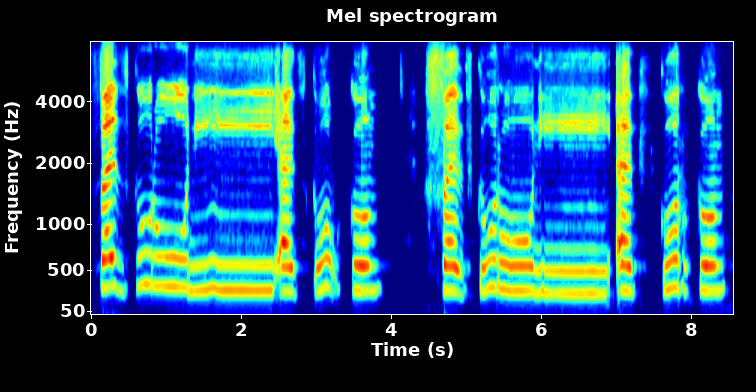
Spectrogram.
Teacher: فا کو ہم نے ذال کے ساتھ ملا دینا ہے حمزۃ الوصل ہمارا ڈراپ ہو جائے گا ذال باریک نرمی سے ادا کرنا ہے سخت نہیں لے کر · ڈس کنیکٹڈ مد ہے کیونکہ ایک کلمے میں مد ہے دوسرے کلمے میں حمزہ ہے چھوٹی مد مد منفصل اس کو 4 یا 5 کاؤنٹ ہمیں لمبا کرنا ہے از کرکم نہیں پڑھنا ذال ساکن کو ہلانا نہیں ہے از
